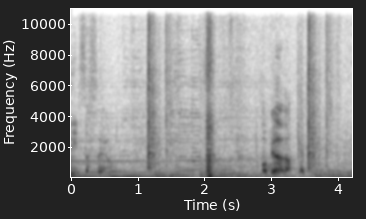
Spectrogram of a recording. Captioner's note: laughing!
